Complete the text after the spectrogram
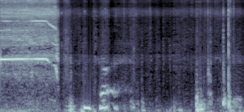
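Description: Tools knock and clatter against wood.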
